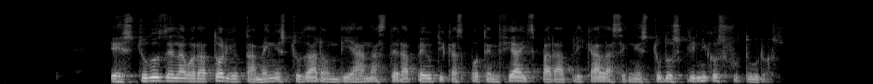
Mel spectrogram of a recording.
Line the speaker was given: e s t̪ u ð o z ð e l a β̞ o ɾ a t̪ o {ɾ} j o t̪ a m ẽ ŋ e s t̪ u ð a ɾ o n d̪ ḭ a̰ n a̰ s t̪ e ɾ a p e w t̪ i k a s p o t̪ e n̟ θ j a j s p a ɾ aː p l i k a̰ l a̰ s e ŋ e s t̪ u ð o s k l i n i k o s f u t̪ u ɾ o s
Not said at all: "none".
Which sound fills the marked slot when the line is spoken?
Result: ɾ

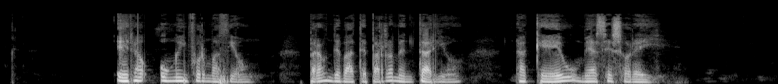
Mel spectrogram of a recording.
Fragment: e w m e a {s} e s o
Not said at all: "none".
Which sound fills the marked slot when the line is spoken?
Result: s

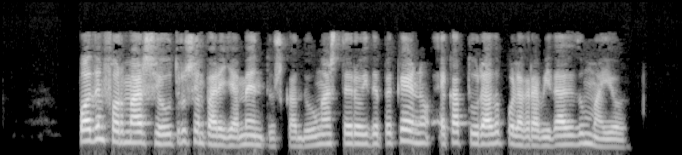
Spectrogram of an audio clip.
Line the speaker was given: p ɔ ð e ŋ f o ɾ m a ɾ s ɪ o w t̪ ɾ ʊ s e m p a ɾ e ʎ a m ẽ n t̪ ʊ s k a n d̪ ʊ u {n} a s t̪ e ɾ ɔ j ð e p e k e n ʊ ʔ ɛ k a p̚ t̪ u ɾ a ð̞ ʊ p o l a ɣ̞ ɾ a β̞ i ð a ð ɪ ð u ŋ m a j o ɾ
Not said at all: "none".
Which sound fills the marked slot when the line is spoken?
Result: ŋ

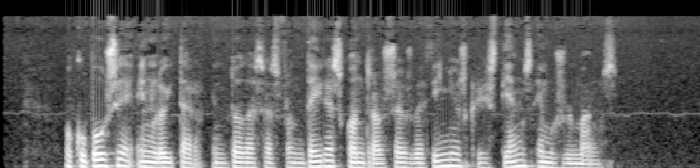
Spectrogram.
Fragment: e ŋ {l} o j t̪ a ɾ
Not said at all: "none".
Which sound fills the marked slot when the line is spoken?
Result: l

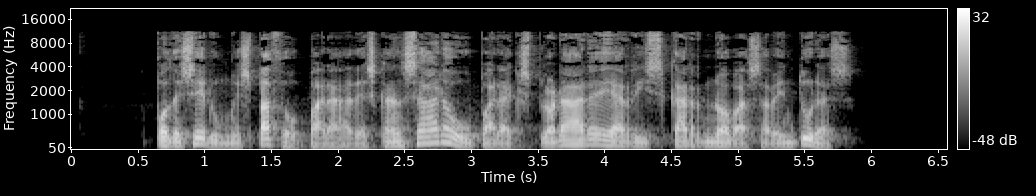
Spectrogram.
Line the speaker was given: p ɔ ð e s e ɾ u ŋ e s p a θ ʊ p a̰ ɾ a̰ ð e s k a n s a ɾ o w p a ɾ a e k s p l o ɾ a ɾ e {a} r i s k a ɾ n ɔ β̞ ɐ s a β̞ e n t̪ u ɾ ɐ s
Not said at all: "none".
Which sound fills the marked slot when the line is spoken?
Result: a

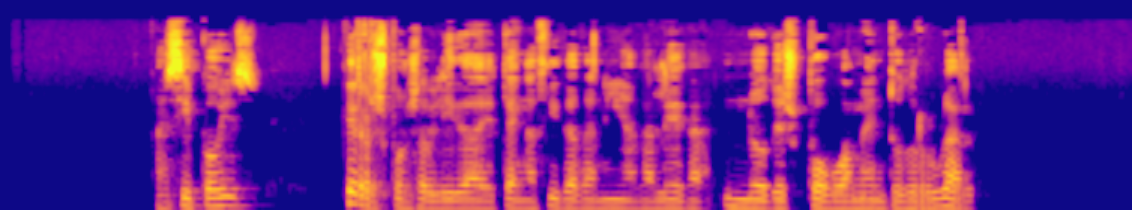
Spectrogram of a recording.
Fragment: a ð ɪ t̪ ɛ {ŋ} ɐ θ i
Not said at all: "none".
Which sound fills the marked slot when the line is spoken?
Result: ŋ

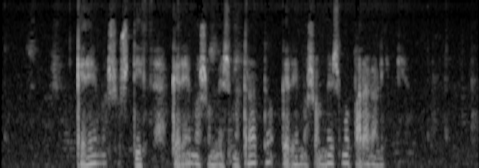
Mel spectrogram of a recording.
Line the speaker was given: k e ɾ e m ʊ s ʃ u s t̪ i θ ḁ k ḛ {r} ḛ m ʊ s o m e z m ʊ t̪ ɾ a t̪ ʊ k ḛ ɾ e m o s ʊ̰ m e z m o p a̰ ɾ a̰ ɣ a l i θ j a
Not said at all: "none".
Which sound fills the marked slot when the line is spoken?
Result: ɾ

